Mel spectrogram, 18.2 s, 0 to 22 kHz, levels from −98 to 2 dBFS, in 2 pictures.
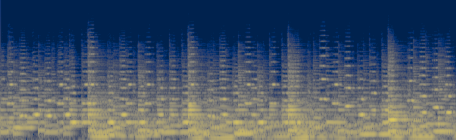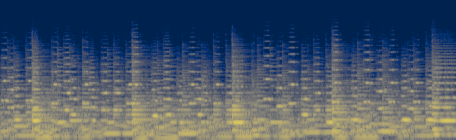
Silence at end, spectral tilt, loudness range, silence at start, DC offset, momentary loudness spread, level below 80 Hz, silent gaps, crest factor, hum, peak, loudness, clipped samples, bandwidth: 0 s; -7.5 dB/octave; 1 LU; 0 s; under 0.1%; 6 LU; -32 dBFS; none; 16 dB; none; -4 dBFS; -21 LUFS; under 0.1%; 8.2 kHz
